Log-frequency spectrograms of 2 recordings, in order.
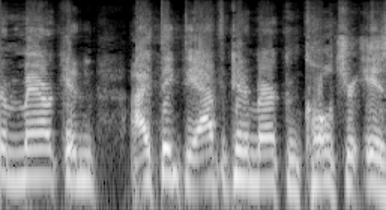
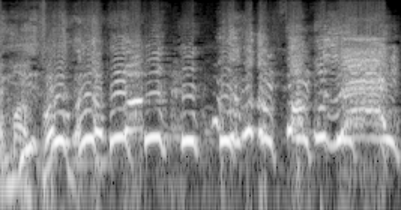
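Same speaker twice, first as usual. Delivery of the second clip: much higher, laughing mock disbelief; incredulous outburst. Viewer hearing an actor's real accent, incredulous high outburst. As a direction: shoot way up in comic outrage.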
